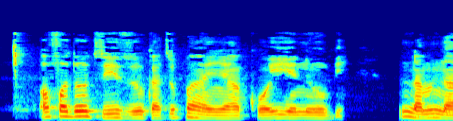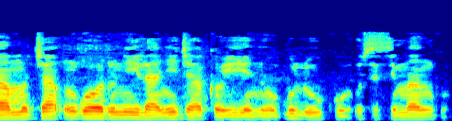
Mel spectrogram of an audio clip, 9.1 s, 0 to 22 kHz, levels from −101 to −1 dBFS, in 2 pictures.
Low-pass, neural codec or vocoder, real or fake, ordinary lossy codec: 7.2 kHz; none; real; MP3, 32 kbps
